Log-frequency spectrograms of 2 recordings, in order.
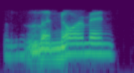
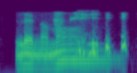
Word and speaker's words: Lenormand: Lenormand. – Lenormand. Enchanté. Yeah, we haven't talked about that in a long time, you know, and we've got the fabulous Brenda Elizabeth. She created the Mysteries Halloween Lenormand.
